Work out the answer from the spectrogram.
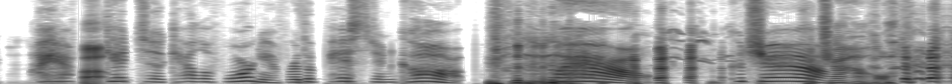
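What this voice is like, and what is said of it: Owen Wilson impression. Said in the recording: “your Owen Wilson impression”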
